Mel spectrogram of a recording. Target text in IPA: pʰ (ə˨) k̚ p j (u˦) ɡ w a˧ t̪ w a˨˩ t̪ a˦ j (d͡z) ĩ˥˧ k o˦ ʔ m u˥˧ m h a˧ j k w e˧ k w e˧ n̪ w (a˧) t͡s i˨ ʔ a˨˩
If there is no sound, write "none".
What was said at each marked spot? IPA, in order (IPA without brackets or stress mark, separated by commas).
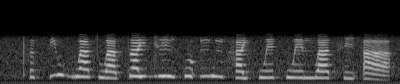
ə˨, u˥˧, d͡z, a˧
